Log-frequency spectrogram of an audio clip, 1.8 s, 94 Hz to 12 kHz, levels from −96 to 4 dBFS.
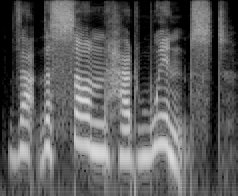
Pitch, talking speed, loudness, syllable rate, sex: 275 Hz, 170 wpm, -17 LUFS, 3.6 syllables/s, female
